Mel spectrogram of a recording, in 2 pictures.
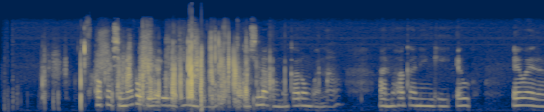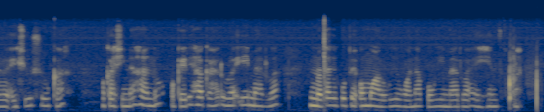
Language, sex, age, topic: Oshiwambo, female, 18-24, finance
